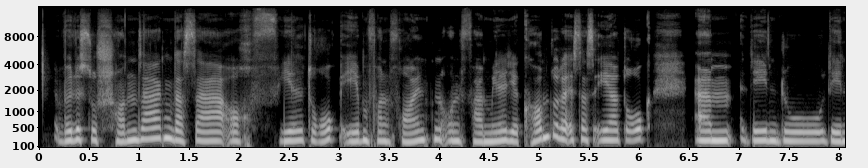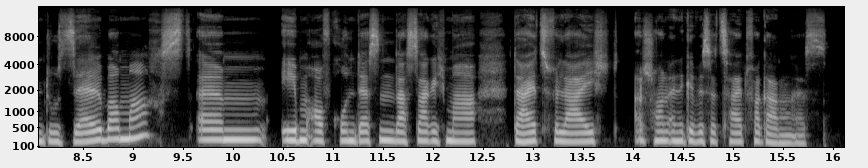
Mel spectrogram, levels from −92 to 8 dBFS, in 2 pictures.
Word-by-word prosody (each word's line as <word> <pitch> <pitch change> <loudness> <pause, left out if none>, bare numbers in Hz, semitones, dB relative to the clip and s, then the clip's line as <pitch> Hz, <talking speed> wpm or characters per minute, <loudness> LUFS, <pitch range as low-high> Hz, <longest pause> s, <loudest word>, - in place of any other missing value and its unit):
würdest 220 +2 0
du 215 - 0
schon 195 +3 0
sagen, 245 +2 +1
dass 200 -4 -1
da 200 -1 -1
auch 195 0 -6
viel 200 +1 -3
Druck 200 +4 -5
eben 190 +2 -1
von 195 -1 -3
Freunden 210 +7 -2
und 200 -2 -2
Familie 190 +2 0
kommt 220 - -1
oder 235 -7 +1
ist 215 +4 -4
das 225 -1 -1
eher 215 -1 0
Druck, 215 +2 -4 0.4
ähm, 205 -1 +4
den 205 -2 0
du 195 0 -1
den 190 0 +1
du 190 0 -1
selber 200 +7 +2
machst, 265 +6 0
ähm, 225 -1 +4
eben 210 +1 +5
aufgrund 200 -1 -1
dessen, 205 +1 +2
dass, 195 -2 +1
sage 200 -1 +1
ich 190 - -6
mal, 190 -2 +1 0.4
da 185 -2 +4
jetzt 195 0 +1
vielleicht 185 -1 0 0.2
schon 200 +1 0
eine 195 0 +1
gewisse 190 -1 -1
Zeit 185 -1 -2
vergangen 160 -5 -3
ist. 155 - -10
200 Hz, 165 wpm, -22 LUFS, 190-215 Hz, 0.4 s, eben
